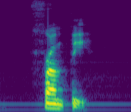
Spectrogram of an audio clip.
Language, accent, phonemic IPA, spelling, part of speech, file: English, US, /ˈfɹʌm.pi/, frumpy, adjective, En-us-frumpy.ogg
- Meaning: 1. Dowdy, unkempt, or unfashionable 2. Bad-tempered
